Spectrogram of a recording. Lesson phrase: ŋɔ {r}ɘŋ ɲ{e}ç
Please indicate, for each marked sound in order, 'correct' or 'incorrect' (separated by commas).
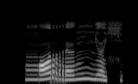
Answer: correct, incorrect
